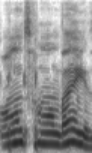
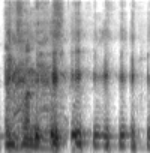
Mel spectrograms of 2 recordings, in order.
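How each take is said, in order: First: The title is pronounced with French sounds. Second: The title is pronounced with English sounds. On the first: The speaker calls it right. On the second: The speaker calls it wrong.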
